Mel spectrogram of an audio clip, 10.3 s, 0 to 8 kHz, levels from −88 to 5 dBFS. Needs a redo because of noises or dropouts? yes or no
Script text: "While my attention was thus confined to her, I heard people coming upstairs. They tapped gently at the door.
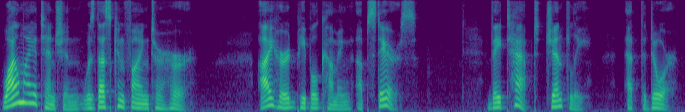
no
